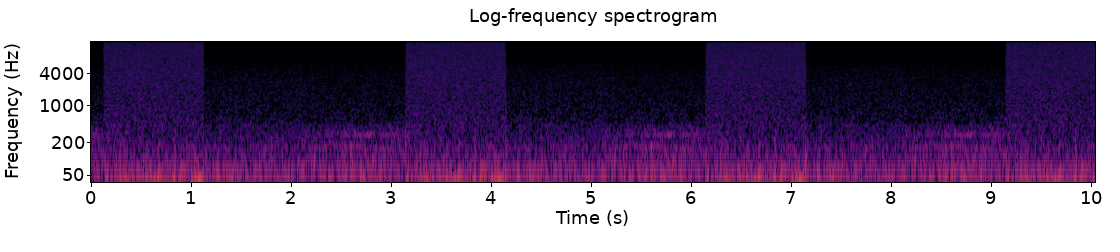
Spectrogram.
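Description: Noise floor of a Deity Connect digital wireless microphone system: a faint, steady hiss, with the receiver output at +15 dB and the MixPre recorder gain at −15 dB. The hiss turns brighter for about a second every three seconds.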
